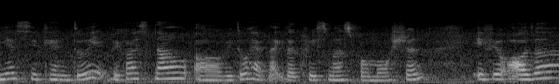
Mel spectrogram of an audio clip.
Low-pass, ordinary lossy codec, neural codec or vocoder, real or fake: none; none; none; real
